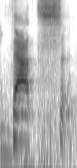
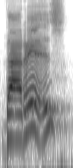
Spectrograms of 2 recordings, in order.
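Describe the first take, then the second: First: It is said as one contracted syllable. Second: It is said as two full words.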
